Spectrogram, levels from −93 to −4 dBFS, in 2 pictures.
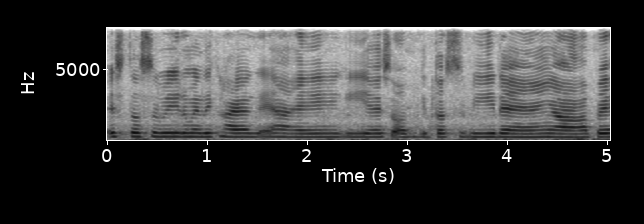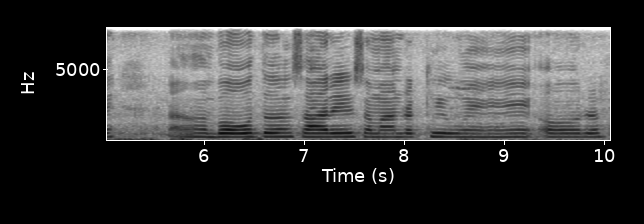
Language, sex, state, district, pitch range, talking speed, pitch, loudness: Hindi, female, Uttar Pradesh, Shamli, 250-260 Hz, 130 wpm, 255 Hz, -15 LUFS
